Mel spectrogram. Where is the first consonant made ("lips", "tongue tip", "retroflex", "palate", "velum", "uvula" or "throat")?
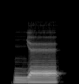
palate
